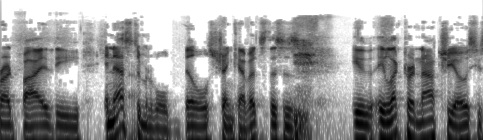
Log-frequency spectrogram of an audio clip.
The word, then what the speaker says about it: Sienkiewicz: You're proving your geek credibility by even pronouncing Sienkiewicz correctly.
